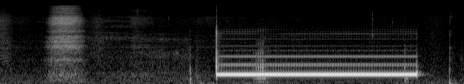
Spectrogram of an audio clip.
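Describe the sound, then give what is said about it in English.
A short sniff, then a quiet pause before a loud, steady telephone tone sounds for about two seconds and cuts off, like a single ring heard through a phone line, from a call being placed to Texas. “Let me see if this nigga answered the phone.”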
